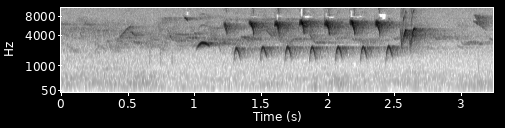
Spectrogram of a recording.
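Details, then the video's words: Common nightingale singing: a few thin rising whistles, then a crisp series of about eleven rapid, evenly repeated notes, each with a high and a lower part, fading out at the end. "Zingende nachtegaal"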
